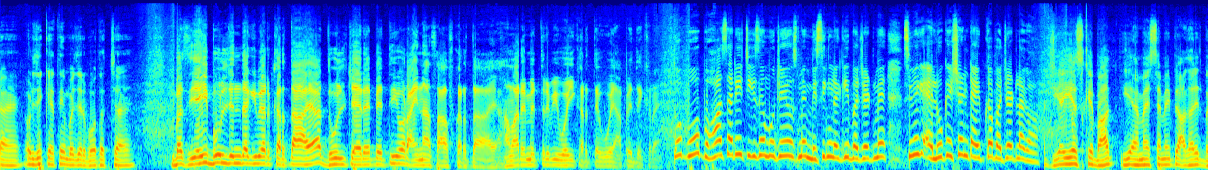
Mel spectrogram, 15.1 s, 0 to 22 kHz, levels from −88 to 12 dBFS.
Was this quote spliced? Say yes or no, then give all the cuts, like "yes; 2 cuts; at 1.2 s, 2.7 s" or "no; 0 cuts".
yes; 3 cuts; at 1.9 s, 8.2 s, 13.1 s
